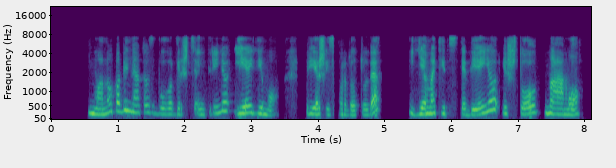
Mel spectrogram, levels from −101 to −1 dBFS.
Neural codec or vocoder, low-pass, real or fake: codec, 24 kHz, 1.5 kbps, HILCodec; 7.2 kHz; fake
